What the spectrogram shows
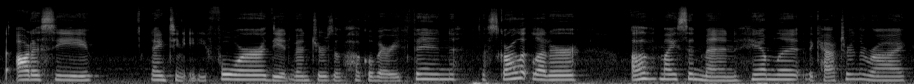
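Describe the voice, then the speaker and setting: A young adult woman co-hosting a podcast, relaxed and quick to laugh. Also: mid-range voice. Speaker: podcast co-host. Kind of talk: casual chat.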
